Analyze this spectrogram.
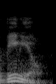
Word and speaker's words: venial: Look again on how to pronounce that. V with the 2E sound. Venial.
